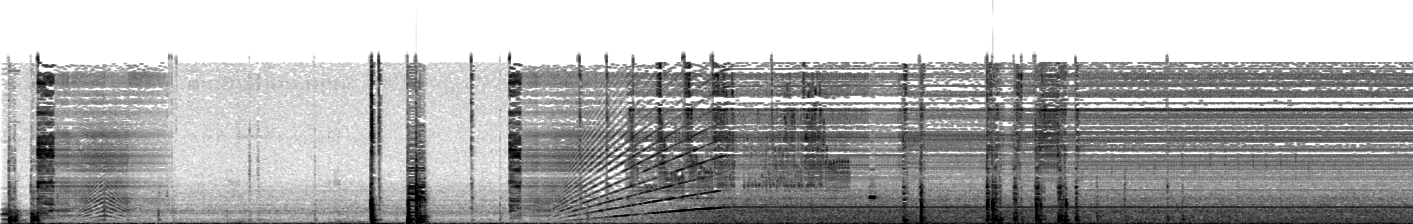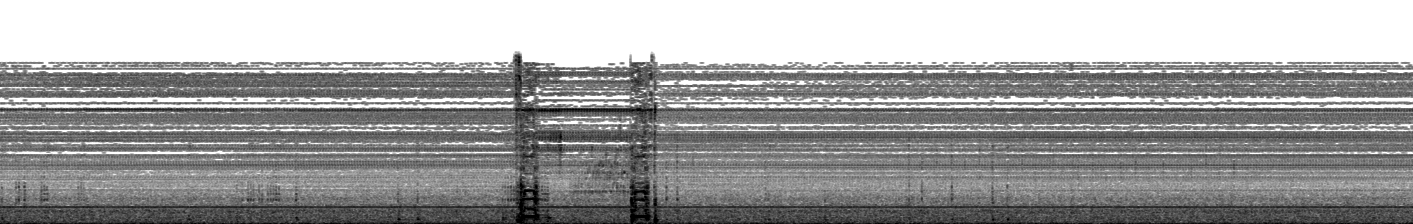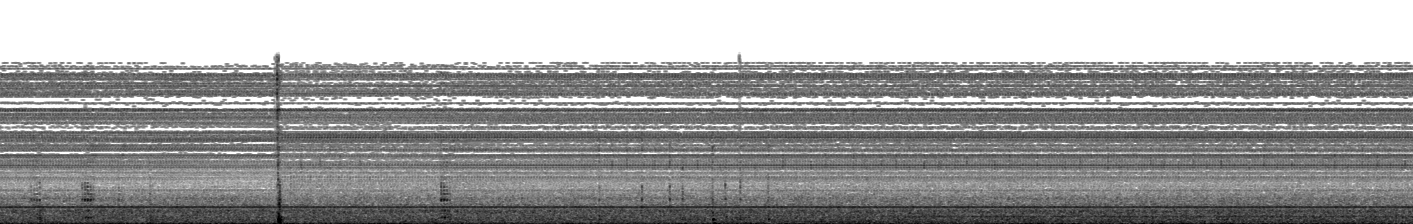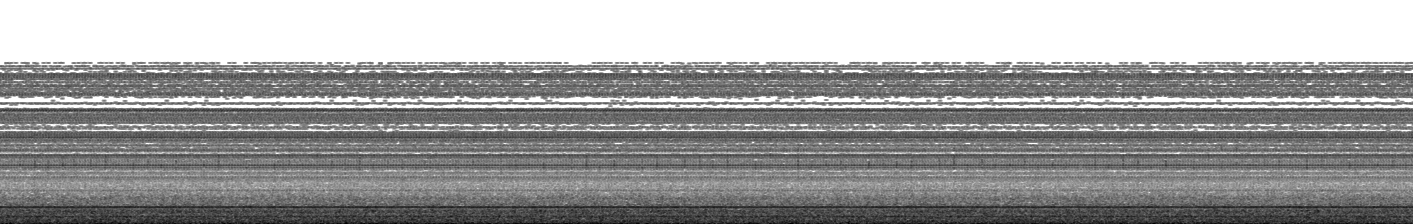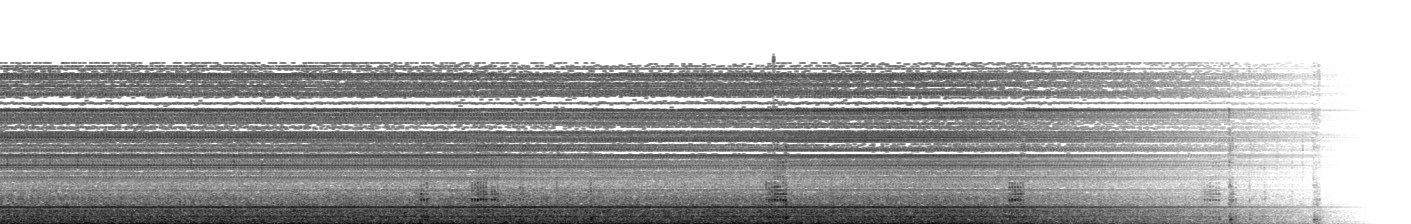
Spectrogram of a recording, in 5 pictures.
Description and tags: Computer - Laptop - CD - Spin up
Laptop CDROM drive spins up, spins down, resets head, spins up again, and reads disk.
computer, spinup, laptop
